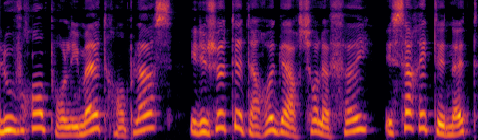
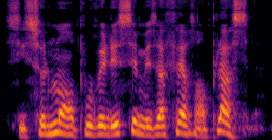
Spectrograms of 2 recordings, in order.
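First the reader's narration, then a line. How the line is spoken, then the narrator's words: Grumbling. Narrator (French): grognait-il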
